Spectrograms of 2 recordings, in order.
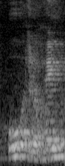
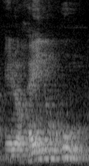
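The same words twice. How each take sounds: First: "hu" punched higher and louder at the front; stress on hu. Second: Slow, deliberate "Eloheinu" set at the front; stress on Eloheinu. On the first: Teacher quizzing the class, "hu" much higher and louder. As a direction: hit "hu" hard, let "Eloheinu" follow. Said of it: "¿quién recibe el énfasis?". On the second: Teacher showing students the emphasis, dwelling slowly on "Eloheinu". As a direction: weigh each syllable of "Eloheinu" slowly. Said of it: "el énfasis está en nuestro Dios, porque es la primera palabra". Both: Shown as a demonstration.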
